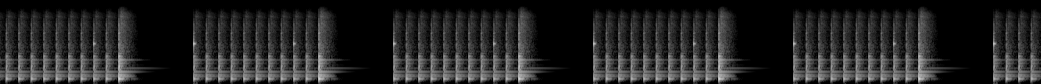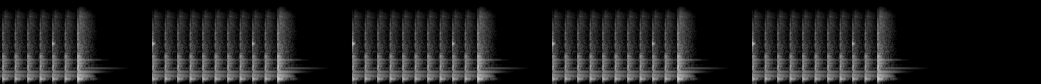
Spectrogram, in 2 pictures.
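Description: Snare drum playing the eleven stroke roll rudiment: a run of ten evenly spaced strokes (five doubles) closed by a louder accented stroke, repeated every two seconds. Ten rolls in all, stopping about 19 seconds in.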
